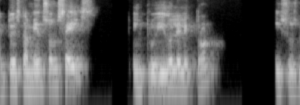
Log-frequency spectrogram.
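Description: With an ordinary speaking voice, a man talks at a medium pitch and a fairly slow pace. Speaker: physicist hosting a science Q&A show. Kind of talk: casual science Q&A livestream. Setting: video call livestream.

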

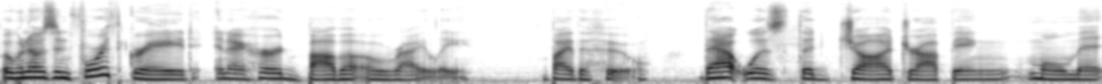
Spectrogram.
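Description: A strong Chicago accent carries fairly even intonation at a fairly slow pace. The recording is very clean, with a silent background. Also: woman, fairly low pitch for a woman. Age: 30s. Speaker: band guitarist and singer. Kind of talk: casual interview chat.

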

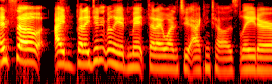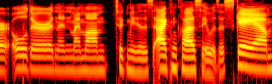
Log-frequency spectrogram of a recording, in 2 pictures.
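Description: With hardly any pauses, a woman with an American accent and fairly low pitch talks very fast with ordinary pitch variation on a very clean recording with a silent background. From US, Denver area, Colorado. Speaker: actress. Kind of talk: casual chat.

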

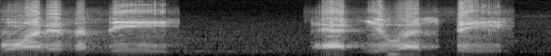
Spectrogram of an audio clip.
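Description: A man speaks over noticeable background noise. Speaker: interviewee recalling radio production. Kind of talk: casual recorded interview reminiscing.

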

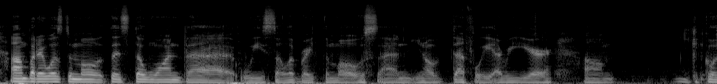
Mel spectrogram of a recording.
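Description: Recorded very cleanly against a silent background, a man talks at a fairly quick pace with a fairly low pitch. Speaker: local pride festival organizer. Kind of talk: casual chat. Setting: studio. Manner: mumbling.

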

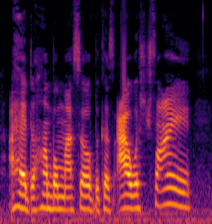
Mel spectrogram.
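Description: This is a plain, everyday voice from a woman at medium pitch. Her intonation stays fairly even. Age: 30s. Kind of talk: faith-based personal monologue. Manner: casual, with filler words.

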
